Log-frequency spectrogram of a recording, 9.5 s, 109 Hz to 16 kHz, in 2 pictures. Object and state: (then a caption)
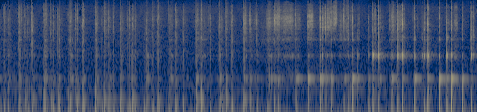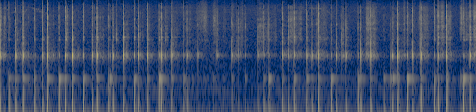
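Empty plastic cup, hollow. An empty, hollow, mint-green plastic cup held close to the mic is tapped rhythmically with fingertips on its walls and base. The fast, uneven taps sound woody and percussive, with dry low thumps and a short hollow ring around 1.3 kHz. The taps ease briefly near the end before picking up again.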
